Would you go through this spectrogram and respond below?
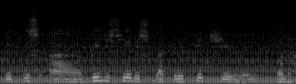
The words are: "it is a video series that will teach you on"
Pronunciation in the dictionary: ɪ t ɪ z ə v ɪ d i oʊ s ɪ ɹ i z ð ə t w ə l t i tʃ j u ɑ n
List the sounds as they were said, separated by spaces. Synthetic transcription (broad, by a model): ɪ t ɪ s ə b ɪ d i s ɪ ɹ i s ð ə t w ə l t i tʃ j u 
